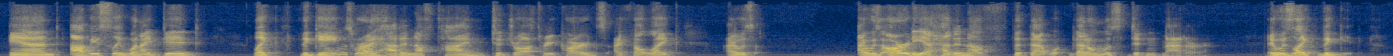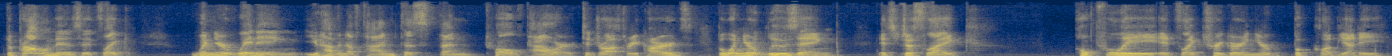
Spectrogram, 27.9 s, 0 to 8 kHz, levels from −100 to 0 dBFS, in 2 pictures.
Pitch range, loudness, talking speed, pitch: 105-135 Hz, -20 LUFS, 155 wpm, 115 Hz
